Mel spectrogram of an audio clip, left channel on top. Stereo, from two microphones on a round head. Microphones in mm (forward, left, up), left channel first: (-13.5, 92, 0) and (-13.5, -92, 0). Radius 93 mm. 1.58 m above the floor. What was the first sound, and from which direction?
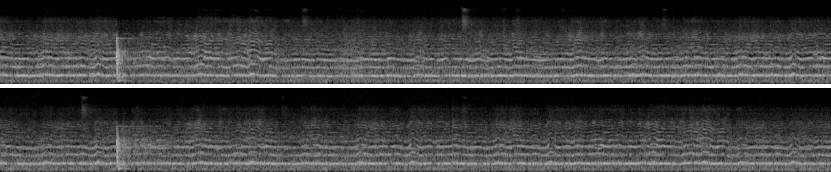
A piano, 85° left.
